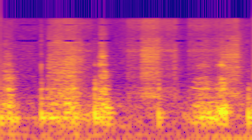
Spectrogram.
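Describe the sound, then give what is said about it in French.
Handwriting as a name is written out by hand: quiet, continuous scratching and rubbing strokes with a few distinct stroke onsets, steady and soft, with no talk. “Regardez, je vais vous écrire son nom.”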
